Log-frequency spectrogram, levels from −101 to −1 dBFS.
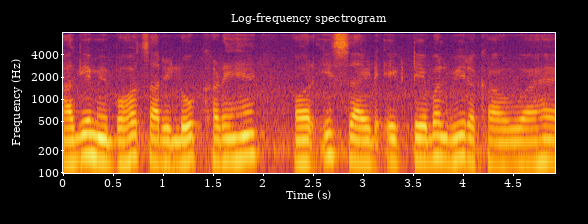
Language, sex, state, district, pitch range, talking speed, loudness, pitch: Hindi, male, Bihar, West Champaran, 135-155 Hz, 195 wpm, -14 LUFS, 145 Hz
